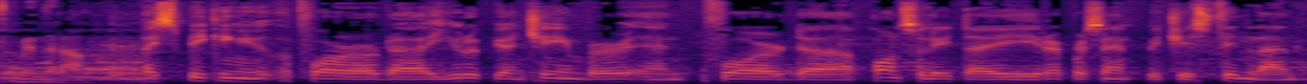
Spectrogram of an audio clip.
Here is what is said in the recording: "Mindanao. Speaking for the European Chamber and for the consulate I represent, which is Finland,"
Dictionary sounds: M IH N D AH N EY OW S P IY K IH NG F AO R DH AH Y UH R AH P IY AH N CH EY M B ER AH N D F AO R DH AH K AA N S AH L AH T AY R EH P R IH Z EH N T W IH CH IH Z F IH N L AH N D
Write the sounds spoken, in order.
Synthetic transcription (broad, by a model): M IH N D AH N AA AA S P IY K IH NG F AO R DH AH Y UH R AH P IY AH N CH EY M B ER AH N D F AO R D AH K AA N S AH L AH T AY R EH P R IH S EH N T W IH CH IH S F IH N L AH N D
